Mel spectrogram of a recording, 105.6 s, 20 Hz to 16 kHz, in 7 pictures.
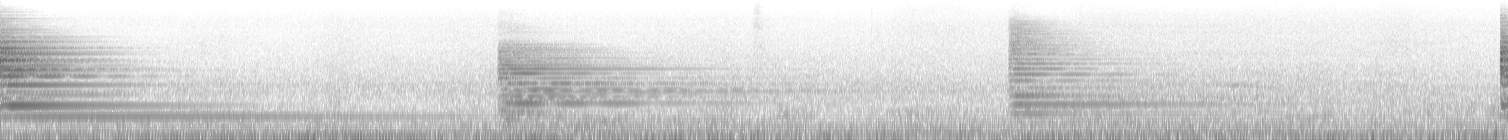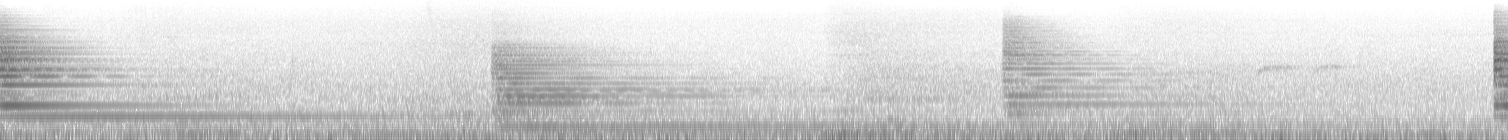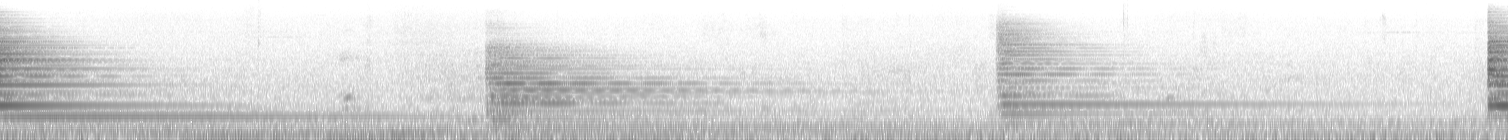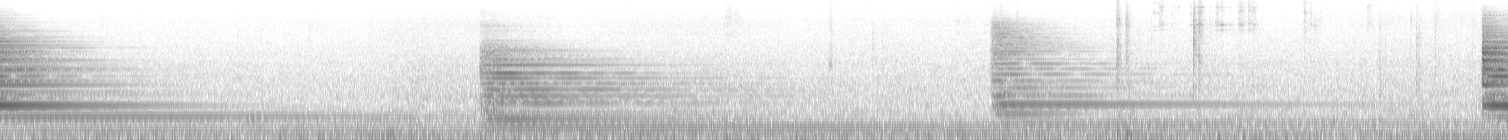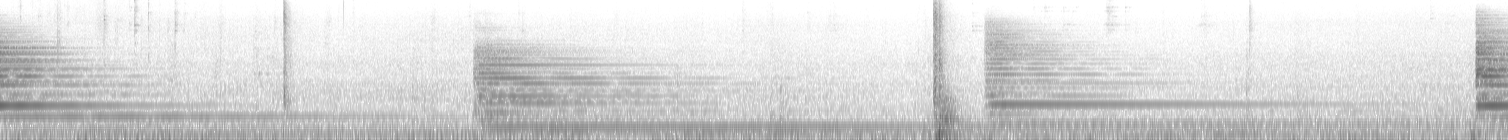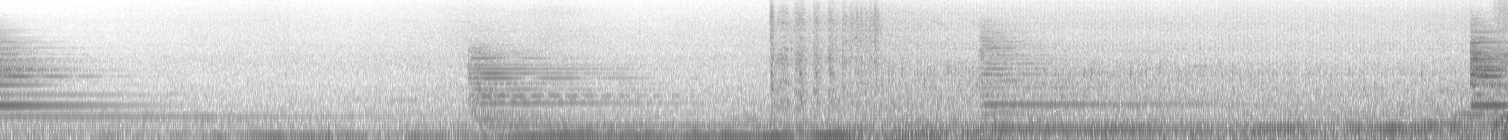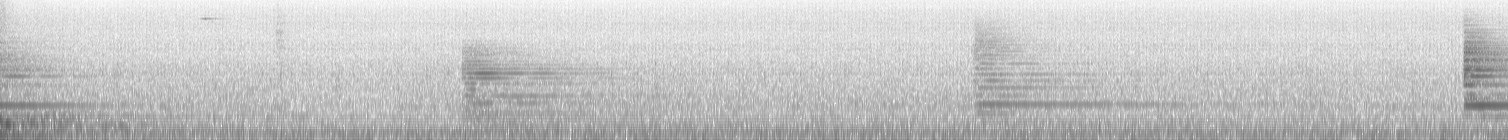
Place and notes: {
  "title": "Ambert, Saint-Jean Place, Knell",
  "date": "2010-08-17 10:23:00",
  "description": "France, Auvergne, Funeral, Knell, Bells",
  "latitude": "45.55",
  "longitude": "3.74",
  "altitude": "533",
  "timezone": "Europe/Paris"
}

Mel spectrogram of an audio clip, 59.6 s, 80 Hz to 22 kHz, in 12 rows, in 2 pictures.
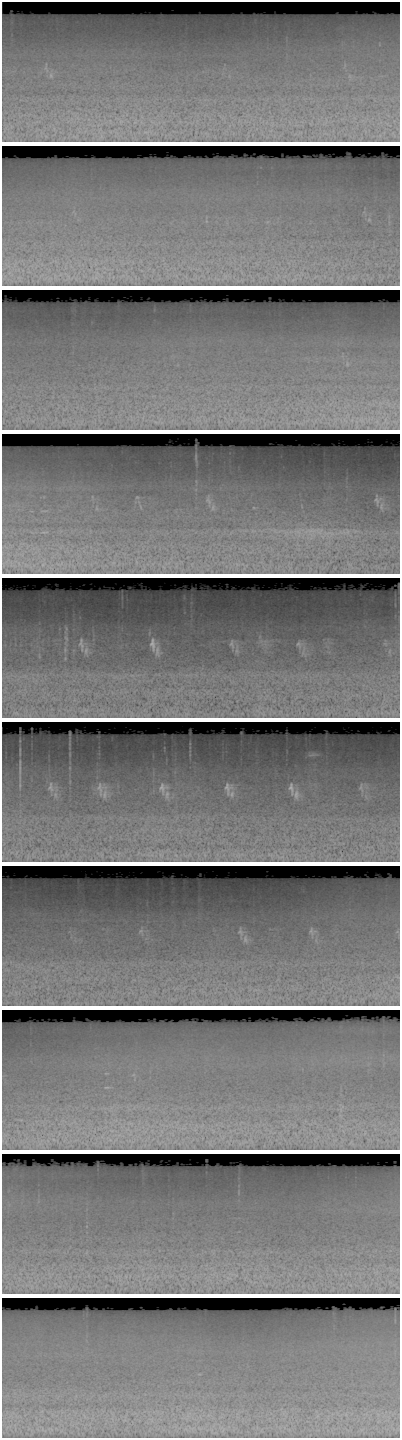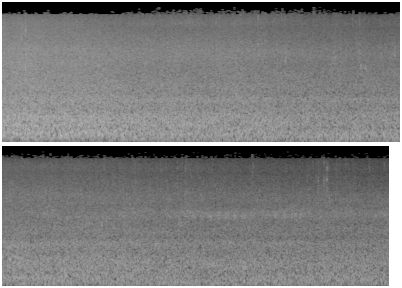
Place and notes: {
  "title": "Berlin, Görlitzer Ufer - wind in trees",
  "date": "2011-04-08 19:30:00",
  "description": "strong wind in trees at Görlitzer Park, Berlin",
  "latitude": "52.49",
  "longitude": "13.44",
  "altitude": "35",
  "timezone": "Europe/Berlin"
}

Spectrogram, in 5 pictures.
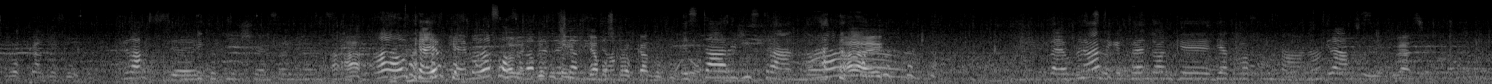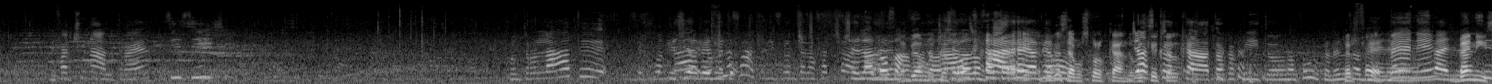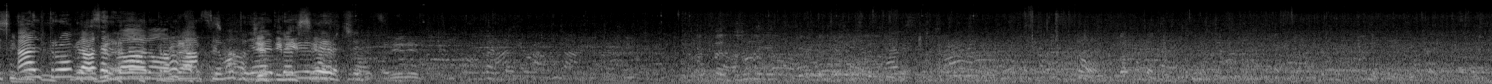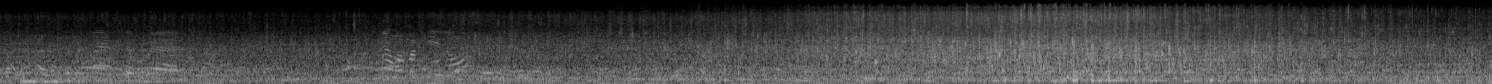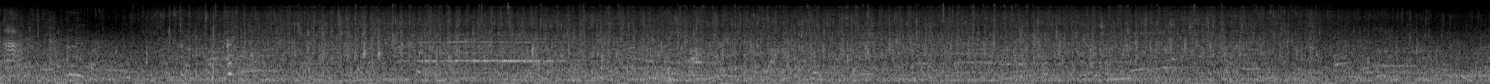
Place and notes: {
  "title": "Loreto AN, Italie - shrine of Loreto, santuaire de Loreto",
  "date": "2015-10-15 15:30:00",
  "description": "The bells of the Shrine of Loreto, tourists who ask you take a picture, a little girl playing near the fountain.\nles cloches du sanctuaire de Loreto, des touristes qui demandent qu'on les prennent en photos, une petite fille qui joue près de la fontaine",
  "latitude": "43.44",
  "longitude": "13.61",
  "altitude": "124",
  "timezone": "Europe/Rome"
}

